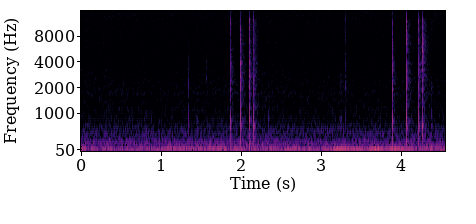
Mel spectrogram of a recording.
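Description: A green Pringles paperboard chip can, hollow and held horizontally in both hands, is tapped with long nails. Short, dry, bright clicks come in two quick clusters over a low, steady rumble, each tap dying away almost at once.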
